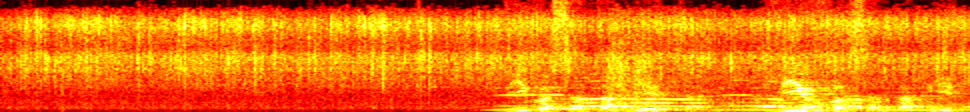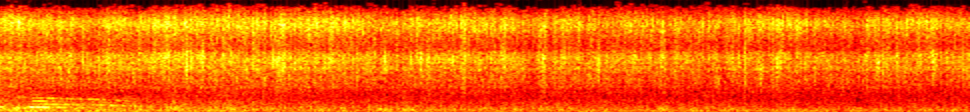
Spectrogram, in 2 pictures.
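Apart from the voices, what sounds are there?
rain falling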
